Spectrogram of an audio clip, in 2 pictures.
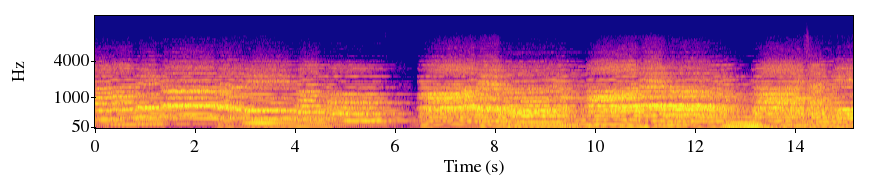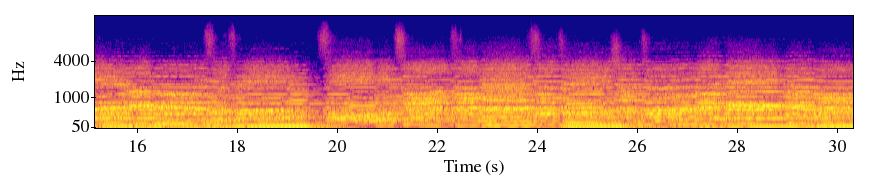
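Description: Large mixed choir of women and men singing a hymn over sustained low notes, with a brief pause between phrases about six seconds in.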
